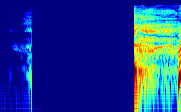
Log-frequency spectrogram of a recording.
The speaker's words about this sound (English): And there's your cough.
